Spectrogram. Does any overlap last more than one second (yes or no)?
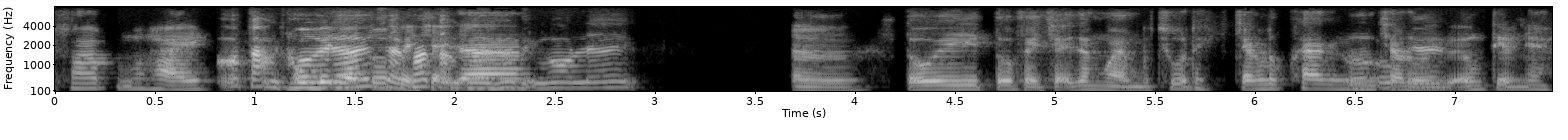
yes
